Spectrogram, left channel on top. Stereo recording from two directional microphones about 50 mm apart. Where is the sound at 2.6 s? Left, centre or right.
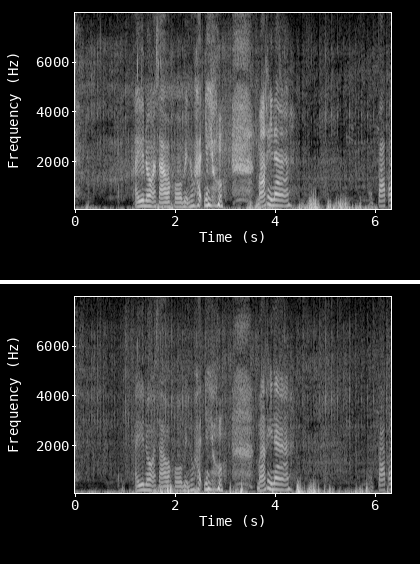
Right.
